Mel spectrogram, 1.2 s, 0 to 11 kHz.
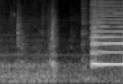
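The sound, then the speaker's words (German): A short train whistle sounds as the signal before departure of a remote-controlled test train at a station. A few faint clicks come first, then a steady, bright, high tone starts abruptly and holds to the end. “ZP1 ist übrigens der kurze Pfeifton vor Fahrtbeginn jetzt im Bahnhof Schlettau.”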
